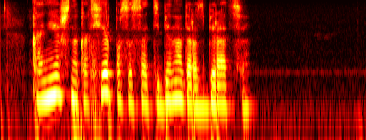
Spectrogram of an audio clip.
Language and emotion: Russian, angry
